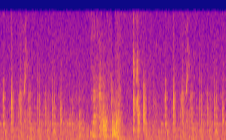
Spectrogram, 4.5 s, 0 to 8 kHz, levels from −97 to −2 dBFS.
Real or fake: real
